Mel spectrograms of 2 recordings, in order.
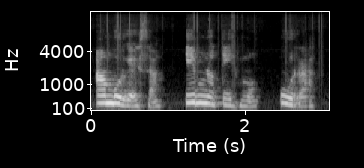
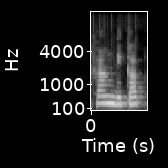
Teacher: La H está muda, pero en otras palabras, por ejemplo en handicap, que es una palabra que también proviene del inglés, ahí suena la H suena como una J, aparece como una H aspirada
